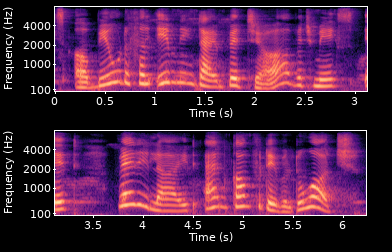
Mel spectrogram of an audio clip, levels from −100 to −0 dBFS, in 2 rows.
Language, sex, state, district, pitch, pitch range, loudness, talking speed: English, female, Gujarat, Valsad, 310 Hz, 235-355 Hz, -18 LUFS, 145 wpm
